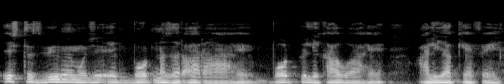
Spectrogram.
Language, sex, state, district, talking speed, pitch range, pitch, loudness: Hindi, male, Arunachal Pradesh, Lower Dibang Valley, 215 wpm, 85-100 Hz, 95 Hz, -15 LUFS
